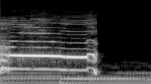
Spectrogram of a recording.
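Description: A rooster's crow: one loud, strained, held note lasting about a second, then it cuts off. A low steady hum runs underneath.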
